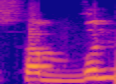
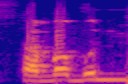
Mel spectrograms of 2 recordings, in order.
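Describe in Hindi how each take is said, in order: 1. दोनों b ध्वनियाँ मिलकर एक दोहरा b बन जाती हैं। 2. दोनों b ध्वनियाँ एक स्वर से अलग हैं।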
